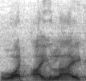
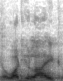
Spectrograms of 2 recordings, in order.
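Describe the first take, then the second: First: Every word is said fully, including 'are'. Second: It is said fast, with 'are' dropped.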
